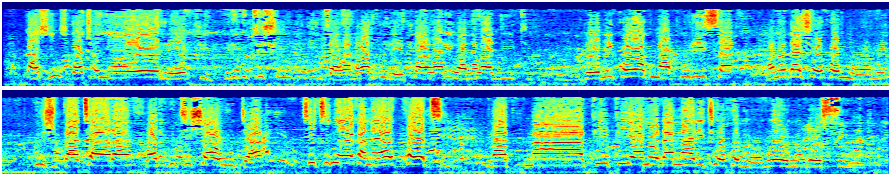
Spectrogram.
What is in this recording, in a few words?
march vox pop; code red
